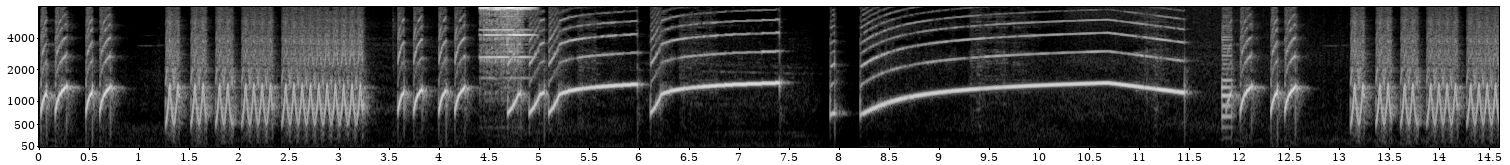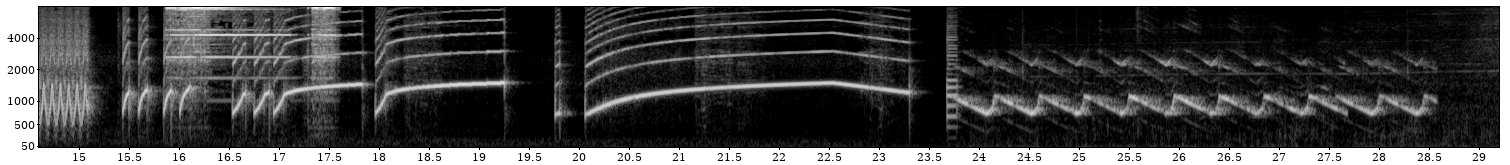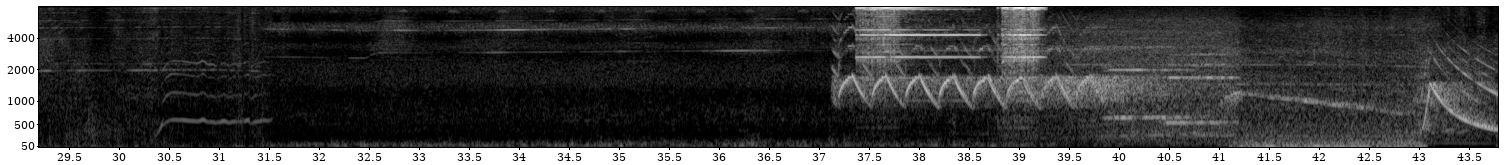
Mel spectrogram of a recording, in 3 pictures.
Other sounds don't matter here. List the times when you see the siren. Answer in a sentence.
The siren can be heard from 0.0 to 28.6 s and from 37.1 to 43.7 s.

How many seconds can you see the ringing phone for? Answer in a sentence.
You can hear the ringing phone for 4 seconds altogether.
